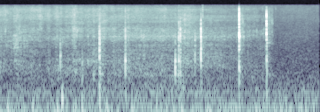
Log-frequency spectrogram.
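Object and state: Padded paper mailer envelope.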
